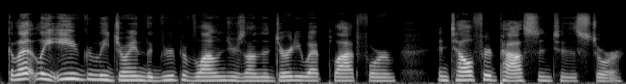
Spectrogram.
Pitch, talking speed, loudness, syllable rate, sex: 190 Hz, 170 wpm, -19 LUFS, 5.3 syllables/s, female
